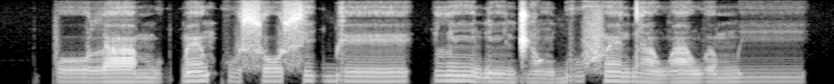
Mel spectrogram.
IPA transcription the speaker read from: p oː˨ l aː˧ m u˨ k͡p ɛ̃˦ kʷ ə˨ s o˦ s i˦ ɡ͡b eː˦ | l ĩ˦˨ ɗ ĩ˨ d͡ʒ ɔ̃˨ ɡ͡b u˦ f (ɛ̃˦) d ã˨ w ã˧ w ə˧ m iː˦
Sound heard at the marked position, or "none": ɛ̃˦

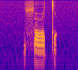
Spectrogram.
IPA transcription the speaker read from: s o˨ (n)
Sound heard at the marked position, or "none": tˤ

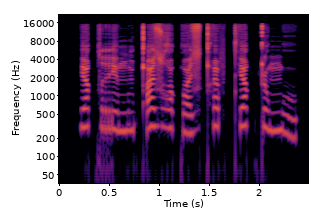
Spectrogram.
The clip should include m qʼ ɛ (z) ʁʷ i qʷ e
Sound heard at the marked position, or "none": z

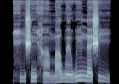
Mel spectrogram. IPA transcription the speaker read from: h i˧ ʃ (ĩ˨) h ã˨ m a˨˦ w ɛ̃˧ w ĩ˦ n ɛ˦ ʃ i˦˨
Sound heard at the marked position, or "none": ĩ˧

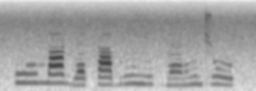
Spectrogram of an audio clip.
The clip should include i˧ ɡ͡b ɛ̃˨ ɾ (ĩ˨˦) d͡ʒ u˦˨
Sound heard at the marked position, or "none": ĩ˨˦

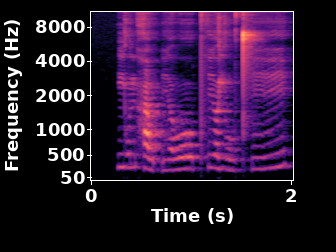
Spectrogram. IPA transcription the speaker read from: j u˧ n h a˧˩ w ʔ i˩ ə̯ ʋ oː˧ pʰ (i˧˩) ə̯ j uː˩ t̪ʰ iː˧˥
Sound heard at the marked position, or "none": i˧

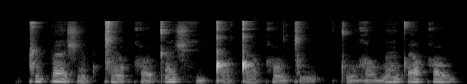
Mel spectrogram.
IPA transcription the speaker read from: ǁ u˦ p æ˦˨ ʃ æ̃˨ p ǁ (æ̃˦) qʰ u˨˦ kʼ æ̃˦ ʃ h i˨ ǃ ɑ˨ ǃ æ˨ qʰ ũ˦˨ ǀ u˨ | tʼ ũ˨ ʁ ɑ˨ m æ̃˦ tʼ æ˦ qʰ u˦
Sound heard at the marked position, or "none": æ̃˦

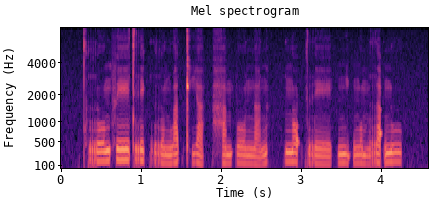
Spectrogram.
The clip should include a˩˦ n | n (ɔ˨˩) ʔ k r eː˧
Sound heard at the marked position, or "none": ɔ˥˩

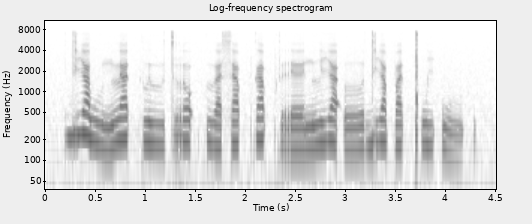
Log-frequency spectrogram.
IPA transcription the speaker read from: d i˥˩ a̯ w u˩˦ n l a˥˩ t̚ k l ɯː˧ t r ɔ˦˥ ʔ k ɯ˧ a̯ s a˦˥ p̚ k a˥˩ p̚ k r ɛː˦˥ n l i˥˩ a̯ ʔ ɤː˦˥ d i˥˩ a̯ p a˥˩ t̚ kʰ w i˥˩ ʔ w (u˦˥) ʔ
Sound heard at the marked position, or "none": u˨˩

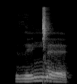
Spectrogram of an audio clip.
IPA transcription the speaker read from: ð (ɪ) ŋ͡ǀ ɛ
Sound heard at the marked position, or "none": ɪ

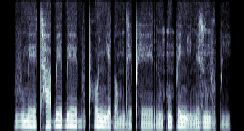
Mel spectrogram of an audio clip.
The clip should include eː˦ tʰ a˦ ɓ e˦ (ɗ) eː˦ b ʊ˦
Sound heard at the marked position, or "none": ɓ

